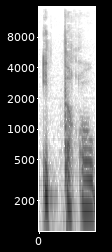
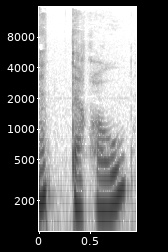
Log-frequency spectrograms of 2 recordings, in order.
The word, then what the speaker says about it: اتقوا: للذین اتقوا, یہاں پہ یہ حمزۃ الوصل ہے بیچ میں, ملائیں گے تو اس کو پرونانس نہیں کیا جائے گا, اگر الگ پڑھیں گے تو اتقوا بنے گا. یہ ملا کر پڑھیں گے.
